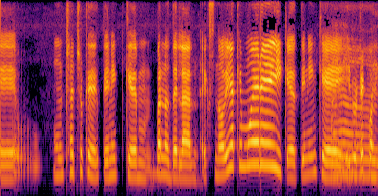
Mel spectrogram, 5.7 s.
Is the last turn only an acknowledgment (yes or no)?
yes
